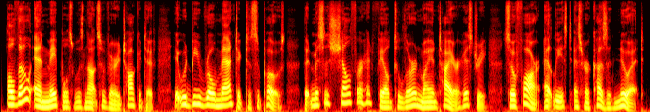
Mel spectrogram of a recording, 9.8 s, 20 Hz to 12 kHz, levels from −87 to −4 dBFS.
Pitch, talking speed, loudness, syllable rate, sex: 140 Hz, 205 wpm, -20 LUFS, 5.8 syllables/s, female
